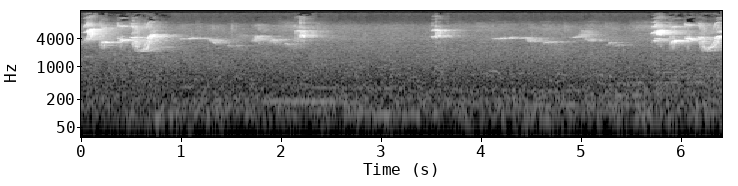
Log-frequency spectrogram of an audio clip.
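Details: Oriental magpie-robin in a madan tree bower: short bursts of bright whistled and chirping notes at the start and end, a few thin sliding whistles between them, and quiet low rumbling background noise.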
